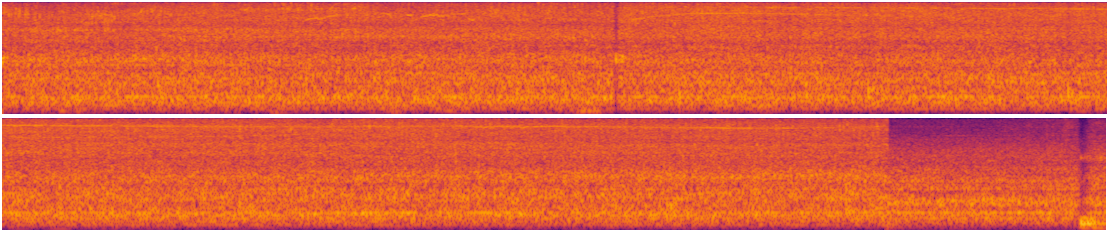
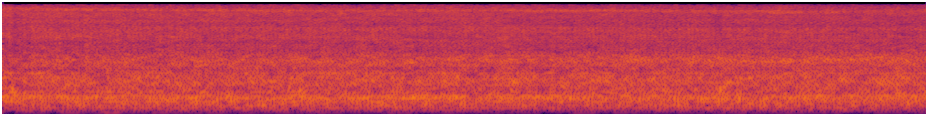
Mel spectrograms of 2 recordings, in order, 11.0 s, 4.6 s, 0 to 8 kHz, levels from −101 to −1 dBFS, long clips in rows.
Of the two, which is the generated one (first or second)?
second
